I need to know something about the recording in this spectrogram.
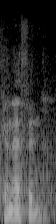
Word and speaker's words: Cynefin: So, who here has heard of Cynefin?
